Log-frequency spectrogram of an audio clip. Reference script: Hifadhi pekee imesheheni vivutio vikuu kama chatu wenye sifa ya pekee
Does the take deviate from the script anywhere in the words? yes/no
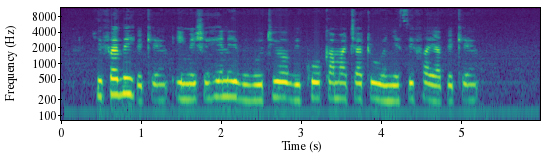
no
